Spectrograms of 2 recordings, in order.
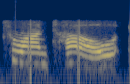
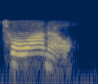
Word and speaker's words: Toronto: First of all, I learned it's not Toronto, it's Toronto. The second T is silent.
